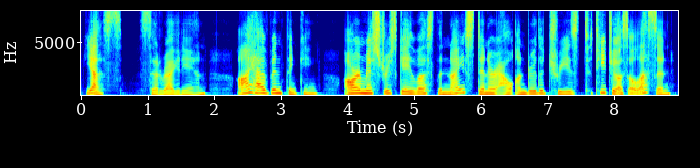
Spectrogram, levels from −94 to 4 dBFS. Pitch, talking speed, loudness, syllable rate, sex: 230 Hz, 160 wpm, -22 LUFS, 4.1 syllables/s, female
